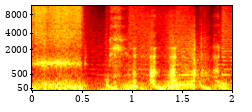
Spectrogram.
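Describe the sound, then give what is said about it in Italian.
A loud burst of aerosol spray hisses for about half a second, then cuts off as voices start talking over a quieter background. “No, ma non funziona lo spray.”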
